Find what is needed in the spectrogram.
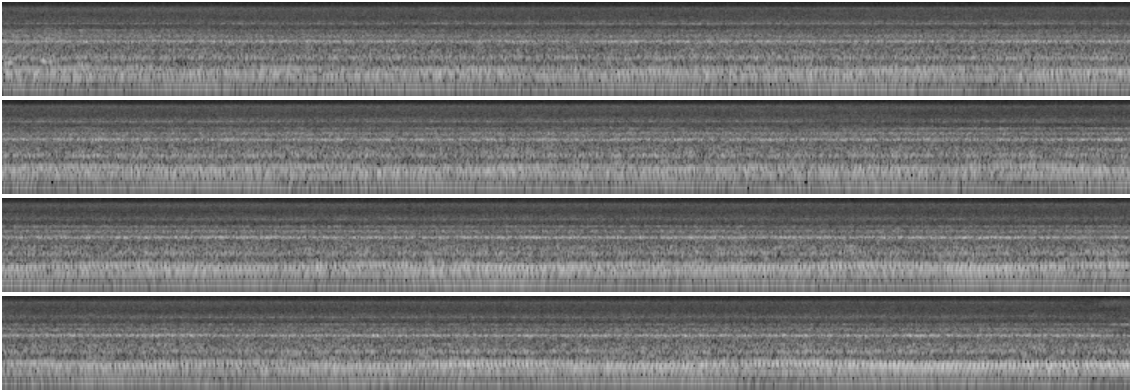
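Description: Combined rice mill running continuously with a steady machine hum and a high whine.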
